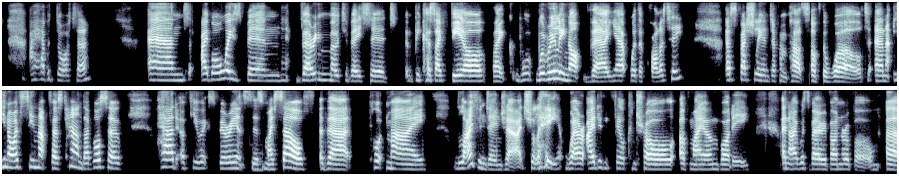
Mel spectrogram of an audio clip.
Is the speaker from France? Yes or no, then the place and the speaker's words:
no; England, United Kingdom; Well, I grew up in England, but my father was a sea captain. And so I grew up sailing around the world in my father's ship until I was about 17 years old.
